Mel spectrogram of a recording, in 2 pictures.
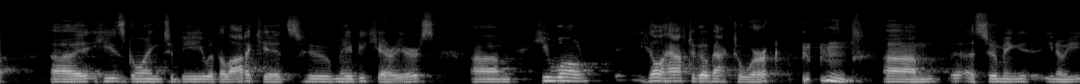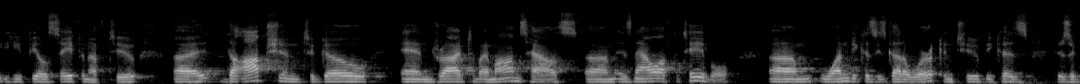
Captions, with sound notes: he's going to be with a lot of kids who may be carriers. He'll have to go back to work (clearing throat) assuming he feels safe enough to. The option to go and drive to my mom's house is now off the table. One because he's got to work and two,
